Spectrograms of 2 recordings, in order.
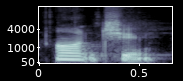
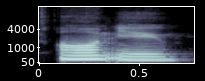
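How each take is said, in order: First: The t and y merge into a ch sound. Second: The t is dropped with no ch sound. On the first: "We have a C H sound within that" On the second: "You could also drop the plosive altogether"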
